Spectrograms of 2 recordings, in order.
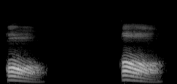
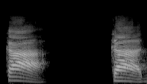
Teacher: Dia kalau ko di belakang, kalau K depanan dikit. Coba Ibu bisa rasakan antara ko dengan K.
